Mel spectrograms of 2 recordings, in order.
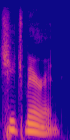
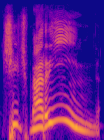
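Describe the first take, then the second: First: The name has a plain American English pronunciation. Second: The name has an exaggerated Spanish-style pronunciation. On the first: "I've always known Cheech Marin as" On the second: "they're saying it like that"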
